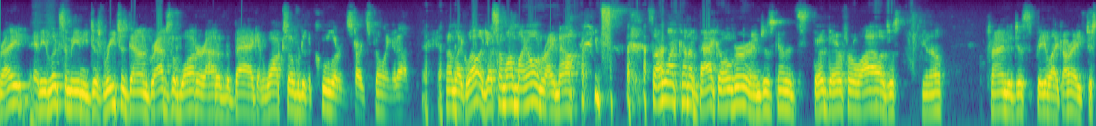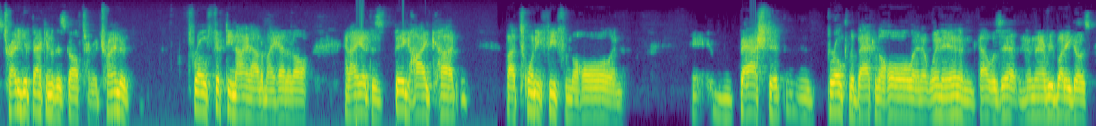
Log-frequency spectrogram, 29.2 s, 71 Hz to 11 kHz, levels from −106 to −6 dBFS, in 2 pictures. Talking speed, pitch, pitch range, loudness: 250 wpm, 130 Hz, 115-145 Hz, -14 LUFS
